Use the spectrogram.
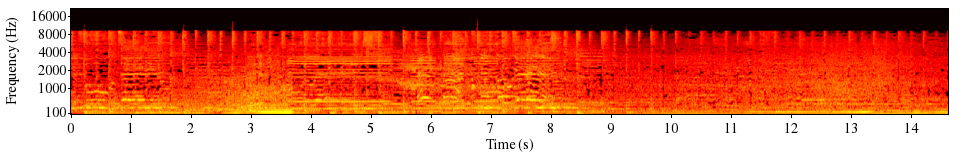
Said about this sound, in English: Later, they drive on a deserted road outside town.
